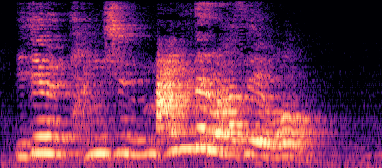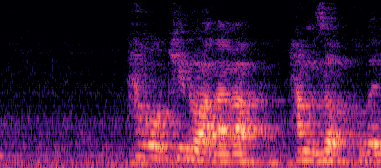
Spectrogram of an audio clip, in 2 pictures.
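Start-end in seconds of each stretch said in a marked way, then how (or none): 0.1-2.4 high, loud fed-up prayer; acted-out frustration thrown at God; exasperated giving up. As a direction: give up on God, loudly. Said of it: "실망이 되고 낙담이 되는지 그때 하는 말이".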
